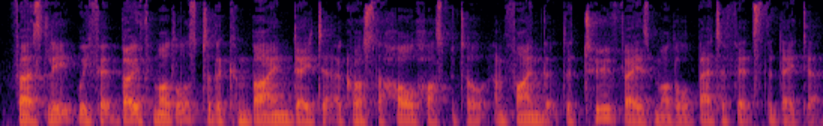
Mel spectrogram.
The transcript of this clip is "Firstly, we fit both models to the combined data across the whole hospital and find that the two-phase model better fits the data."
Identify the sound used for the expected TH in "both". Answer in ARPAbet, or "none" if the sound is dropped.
TH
